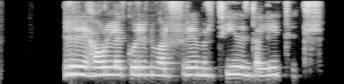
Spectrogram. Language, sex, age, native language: Icelandic, female, 30-39, Icelandic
